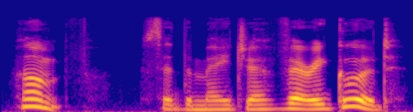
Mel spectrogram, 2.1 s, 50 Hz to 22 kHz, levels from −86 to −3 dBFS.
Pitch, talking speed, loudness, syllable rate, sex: 180 Hz, 175 wpm, -18 LUFS, 5.4 syllables/s, female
